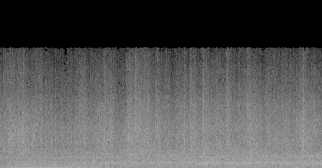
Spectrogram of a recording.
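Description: Fire sound effect: a steady rushing hiss of flames over a low, even hum.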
